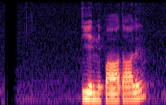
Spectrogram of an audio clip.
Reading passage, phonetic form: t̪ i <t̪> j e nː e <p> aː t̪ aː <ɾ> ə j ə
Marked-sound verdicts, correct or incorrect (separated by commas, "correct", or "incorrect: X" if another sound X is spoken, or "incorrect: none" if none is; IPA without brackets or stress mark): incorrect: none, correct, incorrect: l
